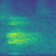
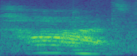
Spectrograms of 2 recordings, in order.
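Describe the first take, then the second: First: The word is said quickly as one whole. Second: The word is sounded out slowly, sound by sound. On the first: "Say it fast" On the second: "I'm going to go like this"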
